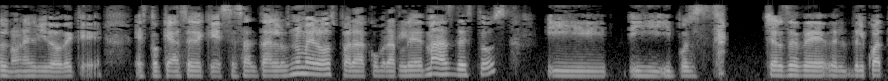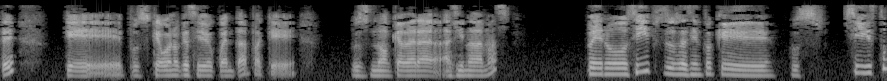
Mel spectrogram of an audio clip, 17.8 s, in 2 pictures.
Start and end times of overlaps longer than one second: none

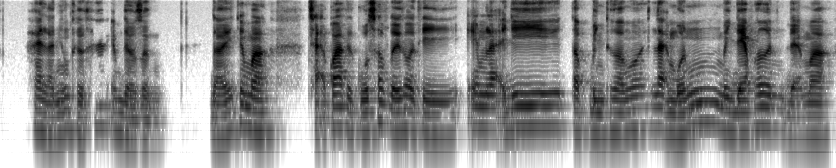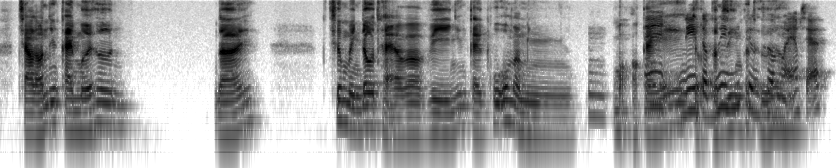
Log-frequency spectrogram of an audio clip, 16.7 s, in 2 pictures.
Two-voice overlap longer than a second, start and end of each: 14.8-16.2

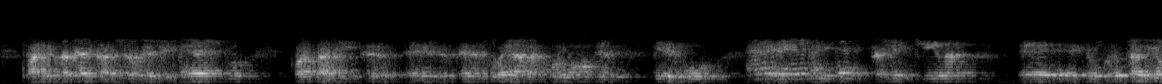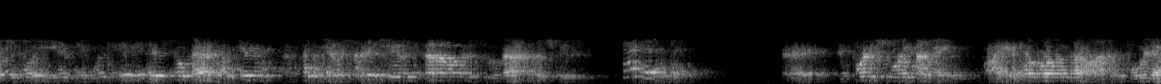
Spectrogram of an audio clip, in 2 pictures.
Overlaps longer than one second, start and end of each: 7.5-8.8

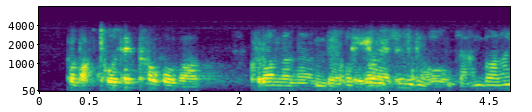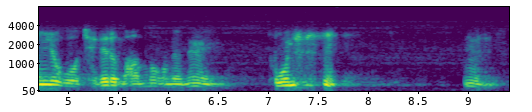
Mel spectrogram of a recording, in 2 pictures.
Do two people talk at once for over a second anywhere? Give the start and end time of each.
2.8-4.1

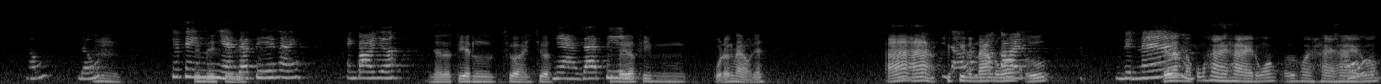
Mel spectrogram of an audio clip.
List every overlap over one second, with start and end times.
9.0-10.3

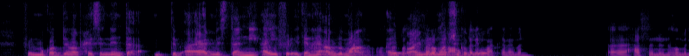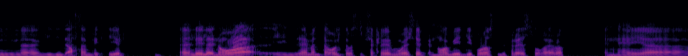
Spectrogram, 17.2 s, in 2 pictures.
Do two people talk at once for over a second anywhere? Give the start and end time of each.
4.5-6.2

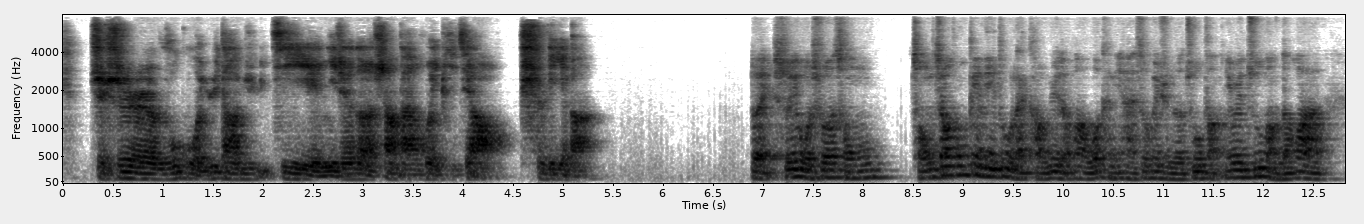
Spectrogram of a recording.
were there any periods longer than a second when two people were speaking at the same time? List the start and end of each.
none

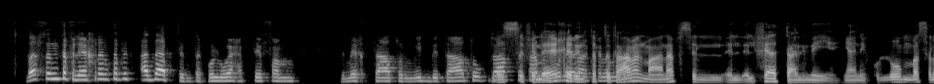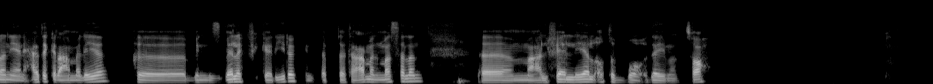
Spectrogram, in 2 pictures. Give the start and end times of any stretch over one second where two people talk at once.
4.9-6.4

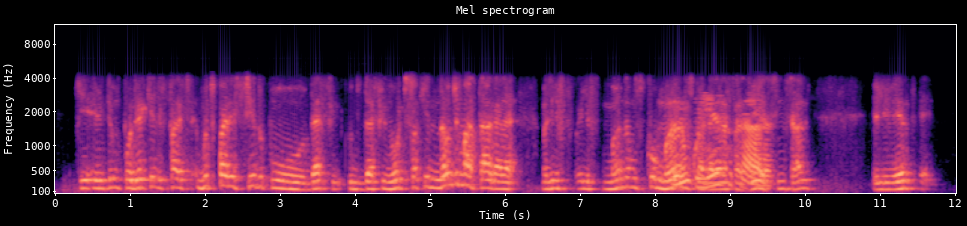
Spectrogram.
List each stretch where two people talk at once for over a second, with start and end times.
8.2-9.6

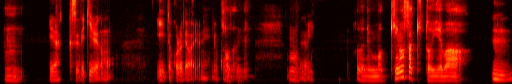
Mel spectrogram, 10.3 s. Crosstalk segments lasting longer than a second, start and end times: none

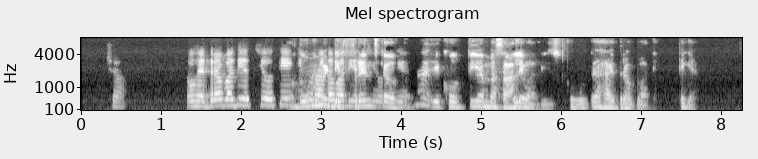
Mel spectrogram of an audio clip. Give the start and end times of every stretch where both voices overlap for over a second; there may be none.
2.6-4.1

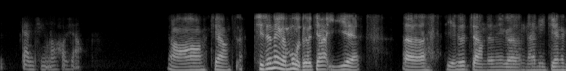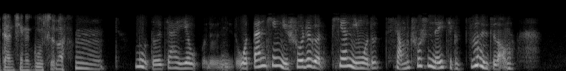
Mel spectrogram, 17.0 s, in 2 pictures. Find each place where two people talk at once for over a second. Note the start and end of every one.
none

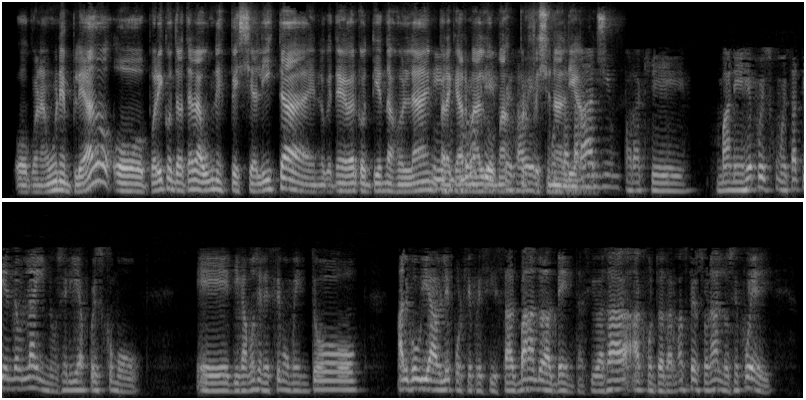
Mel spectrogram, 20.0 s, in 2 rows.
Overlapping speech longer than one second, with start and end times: 5.4-7.5

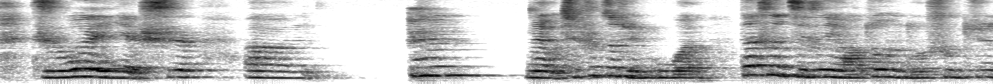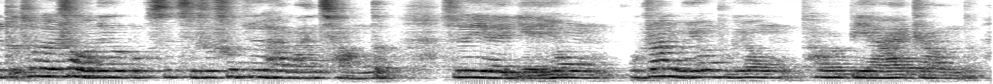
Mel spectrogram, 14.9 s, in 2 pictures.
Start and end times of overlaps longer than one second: none

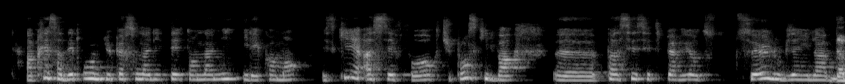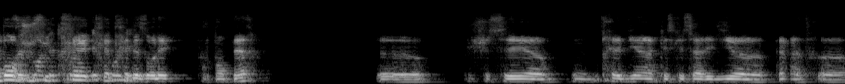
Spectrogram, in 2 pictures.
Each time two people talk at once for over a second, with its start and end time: 8.3-9.8

